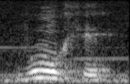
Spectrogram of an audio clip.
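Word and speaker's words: Vunge: ¿Cómo se pronuncia? Bunge.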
